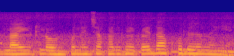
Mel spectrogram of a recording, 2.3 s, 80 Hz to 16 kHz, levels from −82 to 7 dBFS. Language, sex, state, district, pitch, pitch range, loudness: Marathi, female, Maharashtra, Washim, 200 Hz, 195-210 Hz, -18 LUFS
